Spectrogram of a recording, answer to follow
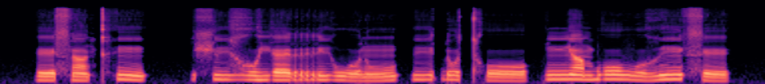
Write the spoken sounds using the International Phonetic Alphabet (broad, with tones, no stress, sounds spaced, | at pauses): e˨ s ã˨ kʰ ĩ˦˨ | ʃ i˦ ɣ ʊ˦ j ɛ˦ r i˦ w ʊ˨ ɾ ũ˨˦ | i˦ ɗ ʊ˦ tʰ oː˨ | ɲ ã˦ b oː˦ β ʊ˨ ɣ ĩ˦ s e˨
